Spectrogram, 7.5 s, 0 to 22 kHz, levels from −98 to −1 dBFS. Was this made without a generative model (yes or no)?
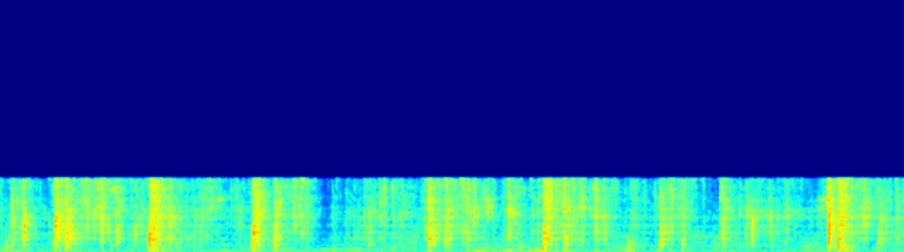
yes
